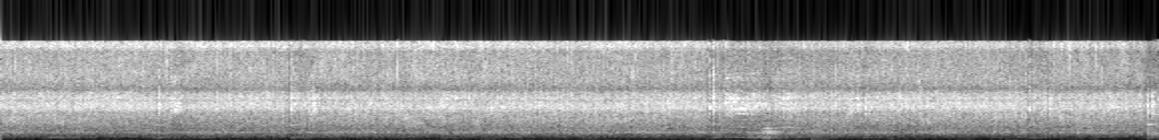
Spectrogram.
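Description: Spice paste with a little water sizzling steadily in hot oil in a metal kadai while being stirred with a spatula, with small crackles: the masala being fried down (kosha).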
